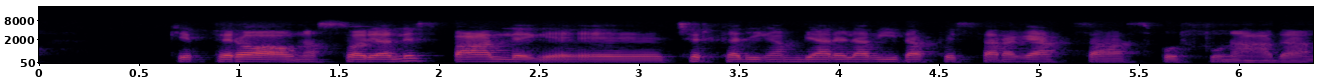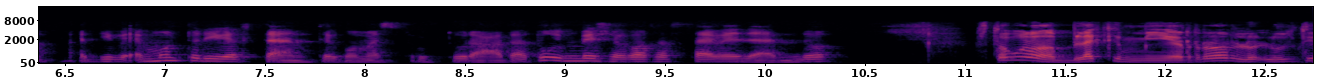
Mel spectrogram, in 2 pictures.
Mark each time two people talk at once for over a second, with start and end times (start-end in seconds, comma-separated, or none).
none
